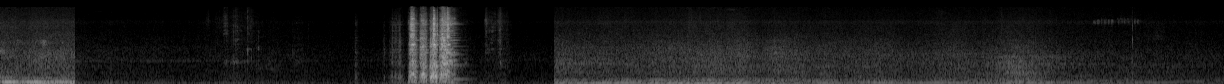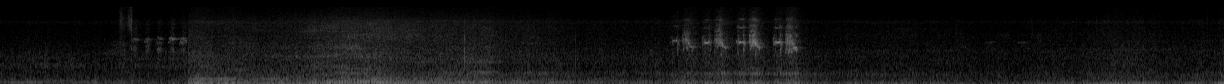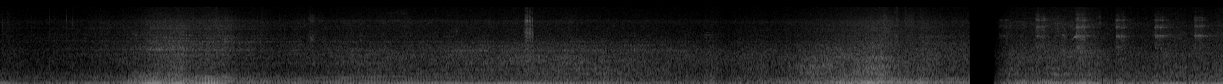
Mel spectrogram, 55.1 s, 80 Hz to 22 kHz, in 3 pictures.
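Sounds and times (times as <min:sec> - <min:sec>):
paper rubbing: 0:06.0 - 0:07.6
bird chirping: 0:20.3 - 0:21.2, 0:28.4 - 0:30.4, 0:52.2 - 0:54.8.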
